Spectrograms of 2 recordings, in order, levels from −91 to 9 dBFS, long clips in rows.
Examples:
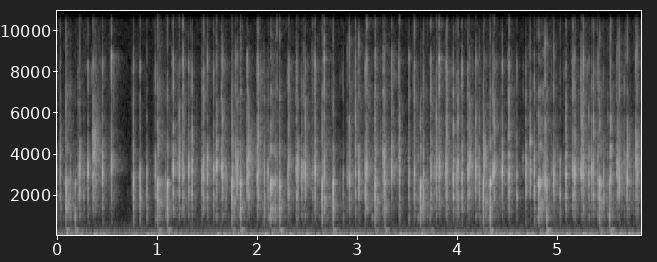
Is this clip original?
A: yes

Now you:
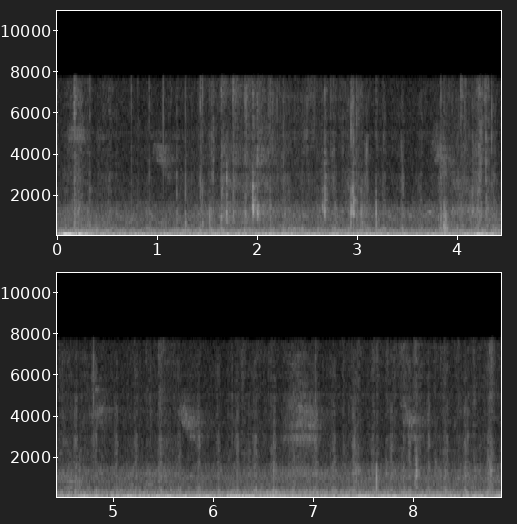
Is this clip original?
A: yes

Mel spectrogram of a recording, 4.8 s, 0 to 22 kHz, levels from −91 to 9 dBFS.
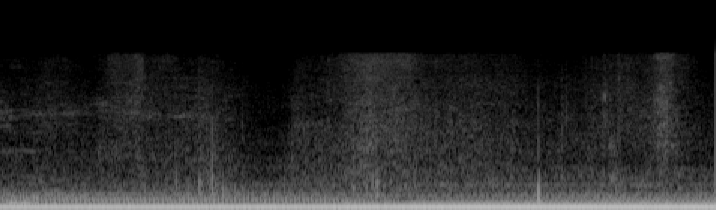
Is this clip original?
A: yes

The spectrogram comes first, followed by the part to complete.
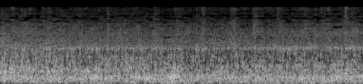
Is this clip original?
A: no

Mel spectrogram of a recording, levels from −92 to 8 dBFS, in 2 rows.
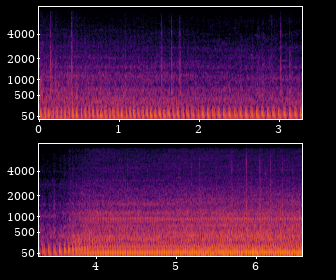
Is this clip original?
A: yes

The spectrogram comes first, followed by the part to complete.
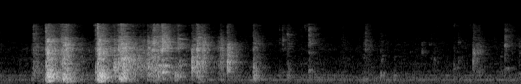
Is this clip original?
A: no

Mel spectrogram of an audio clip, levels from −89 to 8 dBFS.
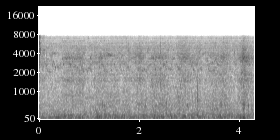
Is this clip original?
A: no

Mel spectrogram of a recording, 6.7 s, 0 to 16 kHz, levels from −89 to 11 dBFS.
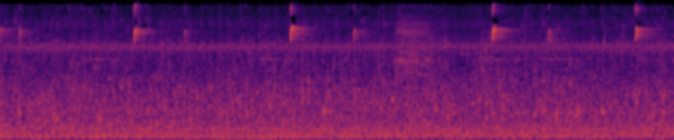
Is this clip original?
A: yes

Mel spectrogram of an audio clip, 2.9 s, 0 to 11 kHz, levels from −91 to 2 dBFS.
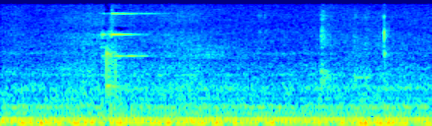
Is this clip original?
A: yes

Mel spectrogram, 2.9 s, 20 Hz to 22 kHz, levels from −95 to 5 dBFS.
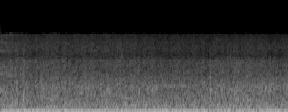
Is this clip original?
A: yes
